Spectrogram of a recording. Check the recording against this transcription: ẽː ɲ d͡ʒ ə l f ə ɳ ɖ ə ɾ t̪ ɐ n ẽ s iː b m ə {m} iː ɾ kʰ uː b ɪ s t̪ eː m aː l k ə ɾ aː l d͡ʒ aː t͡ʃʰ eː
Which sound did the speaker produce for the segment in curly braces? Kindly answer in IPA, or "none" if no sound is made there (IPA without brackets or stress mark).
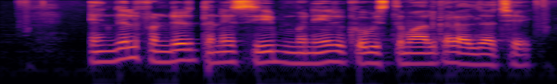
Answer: n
